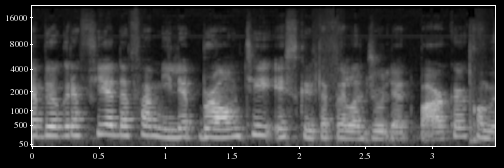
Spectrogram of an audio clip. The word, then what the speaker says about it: Brontë: o sobrenome desta família presta atenção na pronúncia correta hein bron bron bron Hum mas tudo bem acho que eles não vão se importar se a gente seguir dizendo Bronte matar agora a gente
